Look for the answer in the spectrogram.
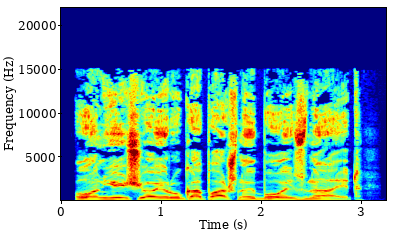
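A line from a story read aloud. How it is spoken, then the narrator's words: Groaning big man. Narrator (Russian): простонал здоровяк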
